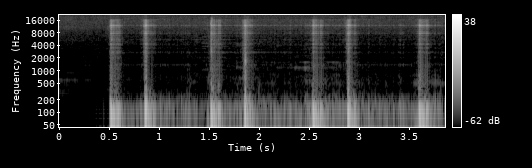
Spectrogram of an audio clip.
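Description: Dull paired heartbeat thumps, about 58 per minute, used as a fetal heartbeat in a drama.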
